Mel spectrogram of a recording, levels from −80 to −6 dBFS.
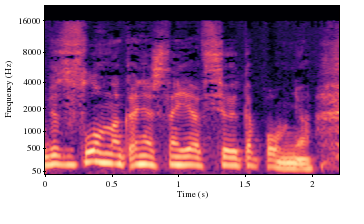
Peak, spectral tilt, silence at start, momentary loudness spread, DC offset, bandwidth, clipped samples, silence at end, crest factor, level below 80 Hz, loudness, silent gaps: -4 dBFS; -5 dB/octave; 0 s; 3 LU; under 0.1%; 16.5 kHz; under 0.1%; 0 s; 10 dB; -42 dBFS; -15 LUFS; none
